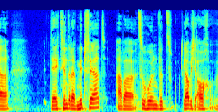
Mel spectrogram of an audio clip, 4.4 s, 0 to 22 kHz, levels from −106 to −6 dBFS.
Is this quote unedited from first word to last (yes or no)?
no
